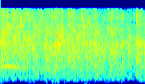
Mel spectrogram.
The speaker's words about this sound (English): Come on, cheer for the guy.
